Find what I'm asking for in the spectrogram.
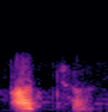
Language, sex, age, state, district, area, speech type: Bengali, female, 60+, West Bengal, Paschim Bardhaman, urban, conversation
